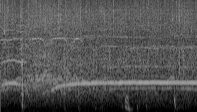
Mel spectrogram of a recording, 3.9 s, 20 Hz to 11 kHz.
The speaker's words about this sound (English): You know, you can tell that that's piped in applause and laughter. You can hear a single person screaming. This is an auditorium. So theoretically, there's 2,000 people in there. And meanwhile, you hear one person going, whoa, whoa.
